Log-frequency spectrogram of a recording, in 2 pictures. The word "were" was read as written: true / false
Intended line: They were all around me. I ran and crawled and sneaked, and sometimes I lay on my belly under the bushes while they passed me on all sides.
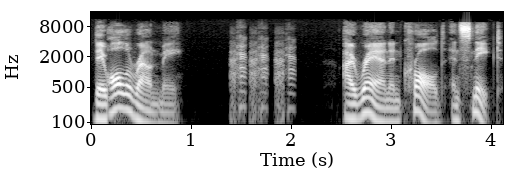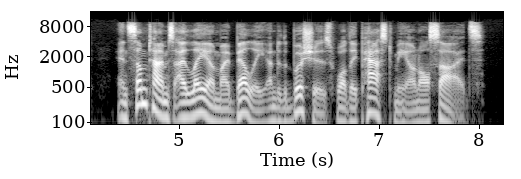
false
